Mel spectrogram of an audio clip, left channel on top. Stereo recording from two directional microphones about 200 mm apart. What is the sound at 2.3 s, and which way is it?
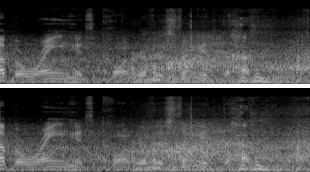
Speech, 15° right (ahead or behind).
